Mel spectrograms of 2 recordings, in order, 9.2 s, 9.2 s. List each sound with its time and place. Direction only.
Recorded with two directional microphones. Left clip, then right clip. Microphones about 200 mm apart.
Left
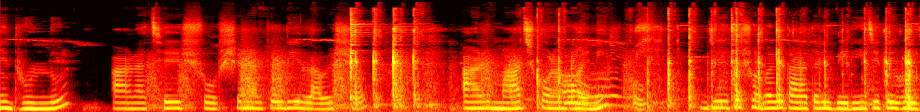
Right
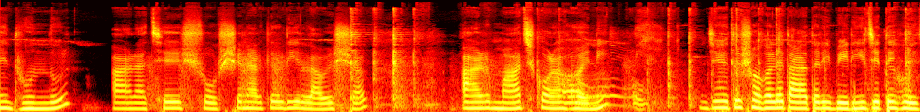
0.0 s speech: 35° right (ahead or behind)
3.7 s dishes: centre (ahead or behind)
4.6 s speech: 35° right (ahead or behind)
6.1 s speech: 15° right (ahead or behind)
7.1 s speech: 40° right (ahead or behind)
